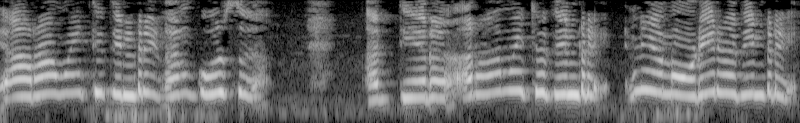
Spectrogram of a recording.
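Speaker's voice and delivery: high, whispered then crying plea; tearful pleading. Acted. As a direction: beg for news of the baby through tears. Young mother fearing for her baby. (ಅಳುತ್ತ, ಪಿಸುಗುಡುತ್ತ ಬೇಡಿಕೊಳ್ಳುವ ದನಿ)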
